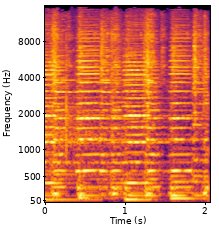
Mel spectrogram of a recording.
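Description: Instrumental break in a gaúcho trova duet: piano accordion playing over guitar accompaniment, with a steady, regular bass beat.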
